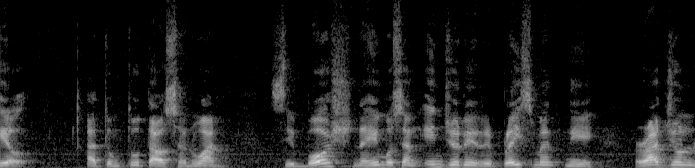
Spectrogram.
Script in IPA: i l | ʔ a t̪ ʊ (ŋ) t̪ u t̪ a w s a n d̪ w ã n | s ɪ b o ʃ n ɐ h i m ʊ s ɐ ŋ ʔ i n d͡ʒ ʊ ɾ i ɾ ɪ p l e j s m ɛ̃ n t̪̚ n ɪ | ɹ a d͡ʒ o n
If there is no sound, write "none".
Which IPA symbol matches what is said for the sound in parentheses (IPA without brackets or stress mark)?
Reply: ŋ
